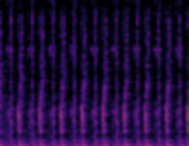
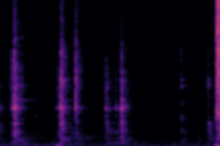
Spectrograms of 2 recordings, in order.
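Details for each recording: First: Scratch-built Wig Wag wobbler-style oscillating engine: even, quick puffing at about six exhausts a second with no knocks or hesitation; running sweetly. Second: Scratch-built Wig Wag oscillating steam engine on compressed air, earlier recording: rapid uneven chuffs over steady hiss, stumbling; cylinder binding, apparently because pivot point is slightly skewed, running mainly on one corner with wear marks.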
